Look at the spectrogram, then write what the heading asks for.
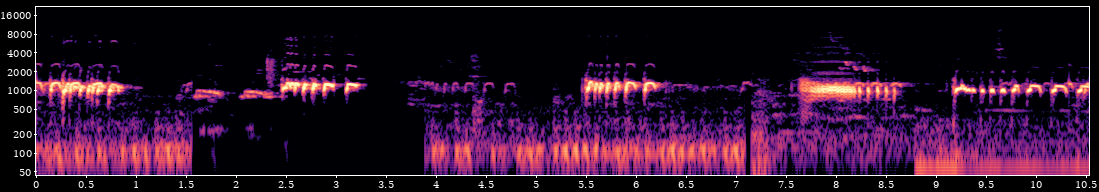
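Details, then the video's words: Zebra dove used to lure wild birds: several bursts of fast rolling coo notes separated by pauses, with a low hum underneath and some rougher, honking notes between phrases. "PERKUTUT LOKAL ALAM GACOR SUARA BESAR DAN LANTANG COCOK BUAT PIKAT BURUNG PERKUTUT"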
